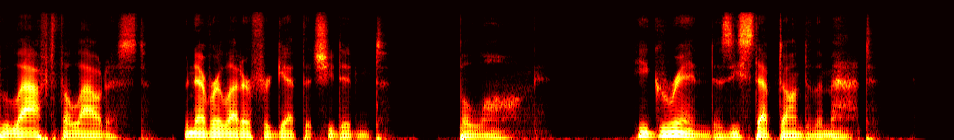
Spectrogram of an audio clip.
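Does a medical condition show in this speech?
No.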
